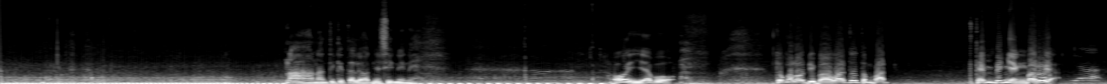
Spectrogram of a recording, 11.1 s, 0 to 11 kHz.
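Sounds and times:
motorcycle engine running: 0:00.0 - 0:07.3.

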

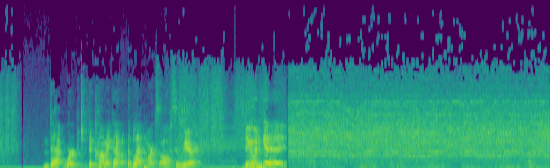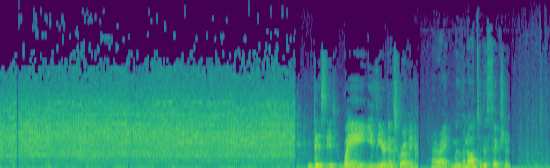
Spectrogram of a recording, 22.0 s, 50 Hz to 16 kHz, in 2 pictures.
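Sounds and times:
brush scrubbing bathtub: 0:00.0 - 0:00.4, 0:03.2 - 0:05.8
cordless drill running: 0:05.8 - 0:17.0.

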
